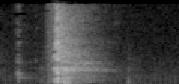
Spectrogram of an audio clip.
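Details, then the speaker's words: Single sharp, hissing sneeze after a brief intake of breath, trailing off quickly; woman sneezing repeatedly while applying makeup, saying "let me sneeze, excuse me." "oh God let me sneeze excuse me"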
